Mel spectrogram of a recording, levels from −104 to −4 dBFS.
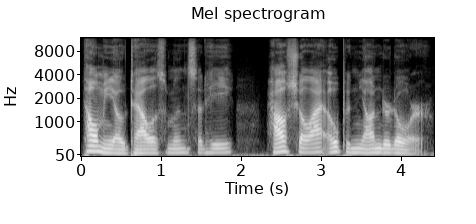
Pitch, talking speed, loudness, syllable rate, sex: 115 Hz, 165 wpm, -20 LUFS, 4.2 syllables/s, male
